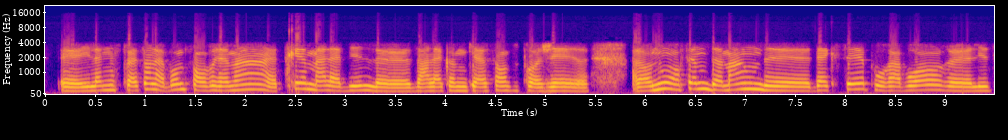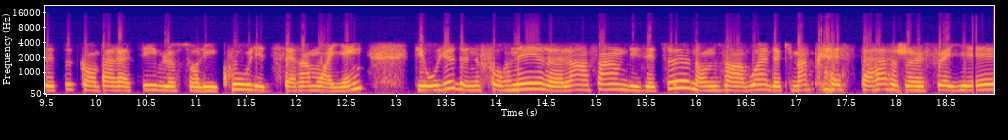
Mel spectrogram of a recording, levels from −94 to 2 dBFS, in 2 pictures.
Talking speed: 165 wpm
